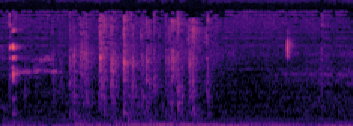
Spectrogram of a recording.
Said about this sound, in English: Let me check. Click, click, click, click.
